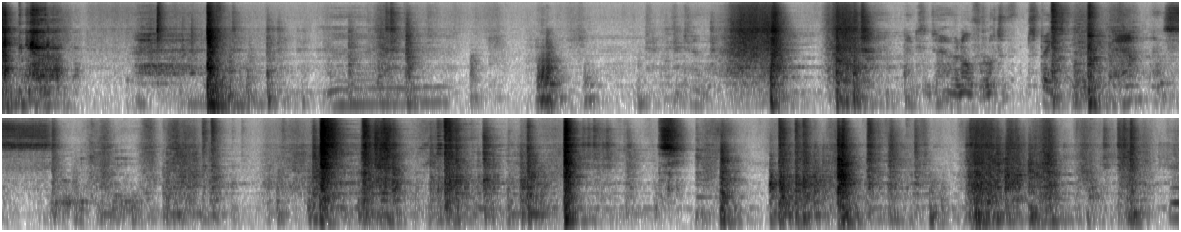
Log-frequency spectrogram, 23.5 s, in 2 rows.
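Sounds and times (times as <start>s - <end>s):
metal oven shelf clanking and scraping in a home kitchen: 0.0s - 0.8s, 6.4s - 9.2s, 10.4s - 11.3s, 12.2s - 23.5s
talk: 9.0s - 13.3s.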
